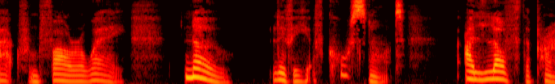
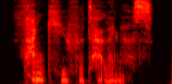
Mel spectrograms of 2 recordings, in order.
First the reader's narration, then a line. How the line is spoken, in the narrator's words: Magda whispers, her voice breaking, her heart breaking for the brother-in-law they have come to love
